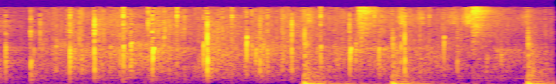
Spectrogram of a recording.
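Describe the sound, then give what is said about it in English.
A crowd claps in a dense, steady round of applause, with a few louder low thumps breaking through midway as the clapping continues. “And then once you've finished, you're going to get a big round of applause.”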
